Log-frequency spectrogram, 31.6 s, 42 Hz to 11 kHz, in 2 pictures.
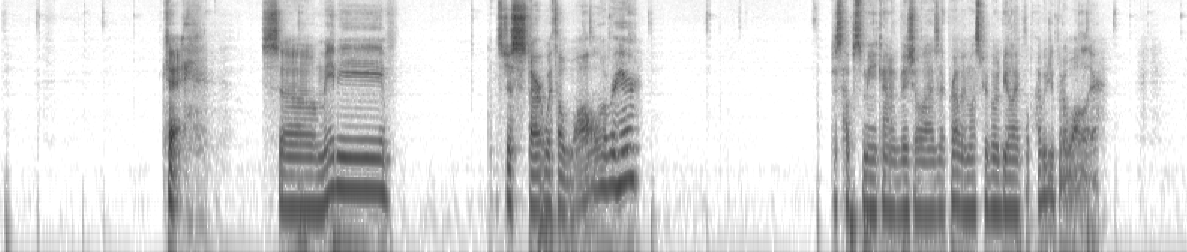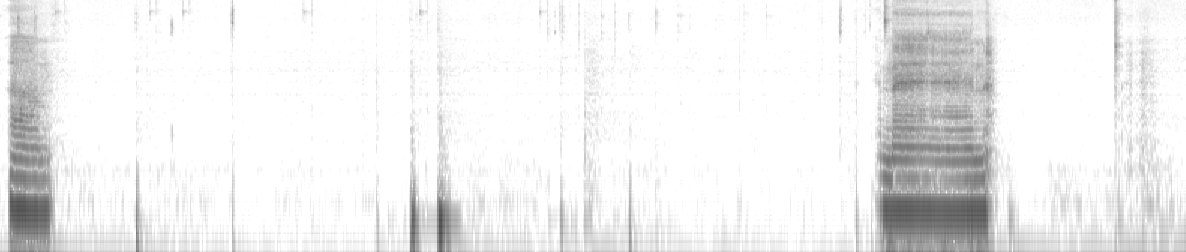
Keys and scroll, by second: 7.2 r, 11.3 BackSpace, 13.5 space, 16.1 space, 21.3 m, 23.1 space, 27.4 super+Tab.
